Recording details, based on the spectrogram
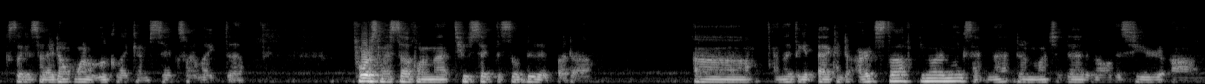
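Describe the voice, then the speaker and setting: A young man with a deep voice, rambling casually in a personal vlog, full of fillers and "you know what I mean.". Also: fairly even intonation, fairly quick, dark tone, dull audio, slight background noise. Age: young adult. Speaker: vlogger.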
